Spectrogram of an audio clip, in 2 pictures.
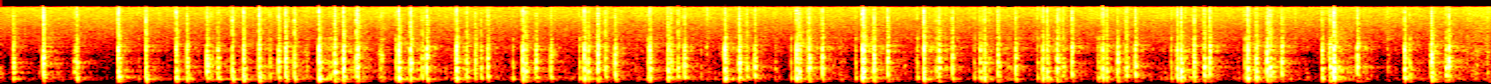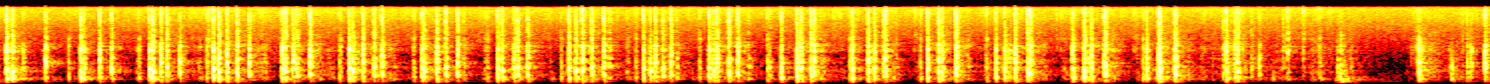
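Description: Long nails rapidly tap the flat cardboard end panel of a small bath bomb box, held upright and full of bath bombs. A steady stream of quick, dry, muted clicks is heard, centered in the midrange with almost no low or high end and no ring after each tap.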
